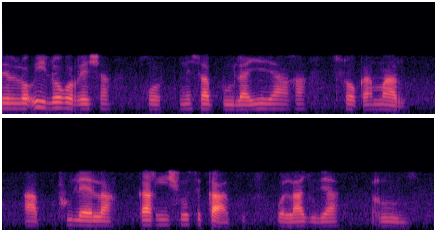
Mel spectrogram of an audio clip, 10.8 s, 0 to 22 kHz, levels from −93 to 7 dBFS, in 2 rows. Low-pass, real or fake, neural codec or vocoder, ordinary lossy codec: 3.6 kHz; real; none; Opus, 16 kbps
